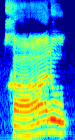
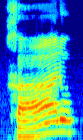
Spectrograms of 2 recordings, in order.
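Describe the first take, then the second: Both takes have the same delivery.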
